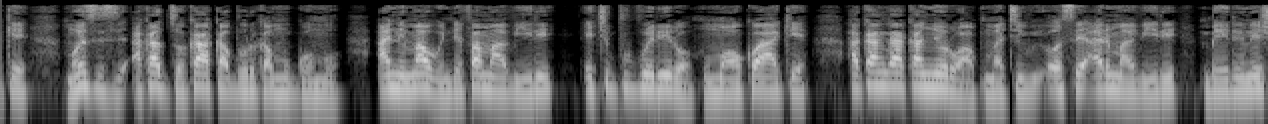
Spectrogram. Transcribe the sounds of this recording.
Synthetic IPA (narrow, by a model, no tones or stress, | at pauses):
mo̞zis̬iʔakad͡zo̞kaːkaɓuɾukamuɡʱoːmo̞ane̞maɦwende̞famaʋiɾi | et͡ʃipup̬uɾiɾo̞mumao̞ko̞aːke̞akaŋɡaːkaɲo̞rwakumatiʋio̞se̞aɾimaʋiɾi | mbe̞ɾine̞ʃ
